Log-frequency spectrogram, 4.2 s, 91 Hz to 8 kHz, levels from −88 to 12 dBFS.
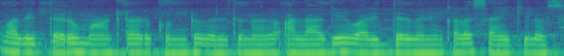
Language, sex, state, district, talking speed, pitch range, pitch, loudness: Telugu, male, Andhra Pradesh, Sri Satya Sai, 115 wpm, 115-125 Hz, 120 Hz, -16 LUFS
